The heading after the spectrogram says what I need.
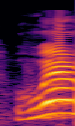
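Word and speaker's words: where: হুয়ার ওয়ার you born, ওকে, হা উচ্চারণ করতে হবে না, জাস্ট একটু জোরে হুয়ার ওয়ার।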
